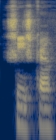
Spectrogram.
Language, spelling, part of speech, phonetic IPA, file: Russian, шишка, noun, [ˈʂɨʂkə], Ru-ши́шка.ogg
- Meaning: 1. cone, strobilus (fruit of conifers) 2. bump, bunion 3. boss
